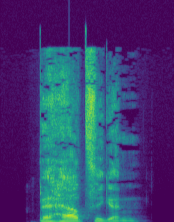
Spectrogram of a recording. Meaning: 1. to take to heart 2. to heed
- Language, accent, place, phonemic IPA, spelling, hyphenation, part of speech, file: German, Germany, Berlin, /bəˈhɛʁt͡sɪɡn̩/, beherzigen, be‧her‧zi‧gen, verb, De-beherzigen.ogg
